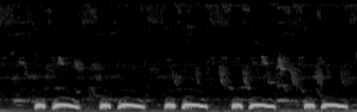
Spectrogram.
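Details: Spotted dove from Ninh Thuận, Vietnam, cooing steadily and loudly: five phrases in about five seconds, each a short clipped note then a longer smooth coo sliding downward, repeated at a regular pace. Only faint background hum and distant bird chirps.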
